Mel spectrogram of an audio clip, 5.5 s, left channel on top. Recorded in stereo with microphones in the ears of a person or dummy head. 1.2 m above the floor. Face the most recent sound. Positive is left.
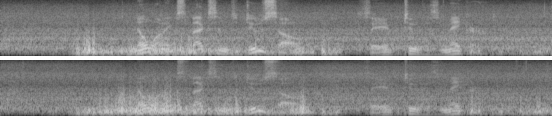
turn(degrees=20)  # may be behind; listen again after turning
